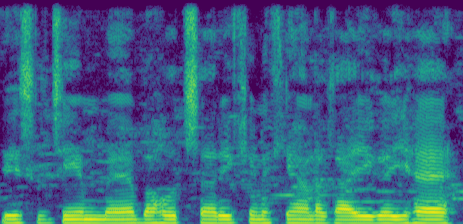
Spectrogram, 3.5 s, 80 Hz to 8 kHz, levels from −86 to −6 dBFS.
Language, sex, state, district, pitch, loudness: Hindi, male, Jharkhand, Ranchi, 130 Hz, -14 LUFS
